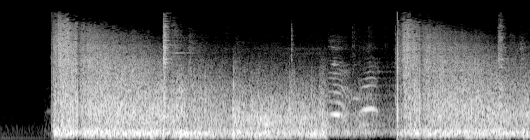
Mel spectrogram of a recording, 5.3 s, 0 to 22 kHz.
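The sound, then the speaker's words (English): Two heavy cannon blasts fired by members of Japan's Self-Defense Forces in a 19-gun salute at the state funeral of former Prime Minister Shinzo Abe in Tokyo, each a loud boom that rolls into a long, echoing rumble. The second shot lands a few seconds after the first. “Members of Japan's self-defense forces fired cannons in a 19-gun salute as Abe's widow, Aki Abe, carried the late leader's ashes to a funeral ceremony.”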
